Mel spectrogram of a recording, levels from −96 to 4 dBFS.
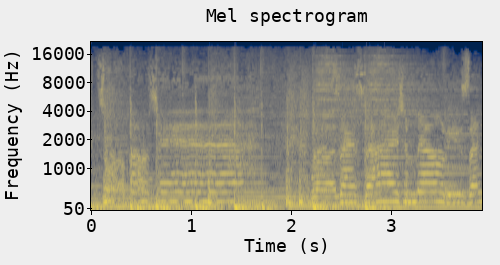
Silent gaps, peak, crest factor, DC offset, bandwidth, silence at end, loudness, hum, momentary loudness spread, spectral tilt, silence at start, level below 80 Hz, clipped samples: none; 0 dBFS; 12 dB; under 0.1%; 19.5 kHz; 0 s; -13 LUFS; none; 3 LU; -5 dB/octave; 0 s; -20 dBFS; under 0.1%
